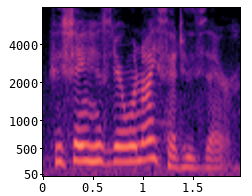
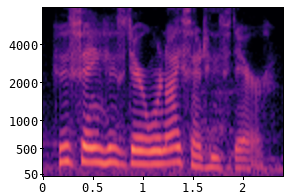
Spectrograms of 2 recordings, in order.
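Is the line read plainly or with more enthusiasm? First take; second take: more enthusiasm; plainly. First: It is read with more enthusiasm. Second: It is read with little enthusiasm.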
